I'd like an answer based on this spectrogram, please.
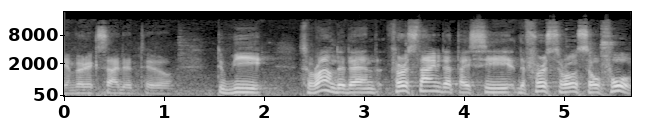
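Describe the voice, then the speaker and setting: A man with an Italian accent talks at a moderate pace in a fairly high voice with ordinary pitch variation. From Italy. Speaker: business coach. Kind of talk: conference presentation. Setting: stage with audience.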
